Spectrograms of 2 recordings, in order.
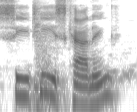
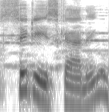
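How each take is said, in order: First: The two letters are said as separate letters. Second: The two letters blur into one word. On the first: The speaker calls it right. "It's C T scanning" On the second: The speaker calls it wrong. "it's not city scanning. Most of the people do pronounce it wrong"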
